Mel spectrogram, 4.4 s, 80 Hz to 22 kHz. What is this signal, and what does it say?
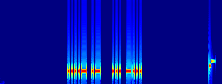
Morse code, heard as a keyed tone, about 36 wpm, 700 Hz. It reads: 4A SB
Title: Field Day Exchanges Encore - 35wpm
